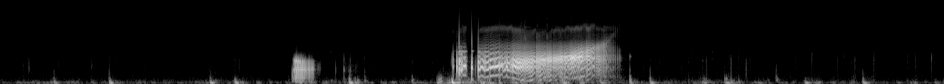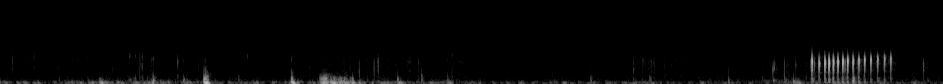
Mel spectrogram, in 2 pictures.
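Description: Quiet clicks and gurgles with a few louder rumbling bursts, one long growl; hunger stomach growling.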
